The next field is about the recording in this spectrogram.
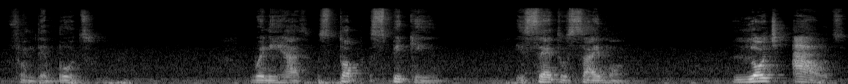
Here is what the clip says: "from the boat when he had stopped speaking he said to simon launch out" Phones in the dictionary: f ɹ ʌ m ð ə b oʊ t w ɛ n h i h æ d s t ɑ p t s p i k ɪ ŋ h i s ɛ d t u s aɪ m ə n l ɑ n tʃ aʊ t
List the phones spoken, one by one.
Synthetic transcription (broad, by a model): f ɹ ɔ m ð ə b oʊ t w ɛ n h i h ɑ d s t ɑ p t s p i k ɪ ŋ h i s ɛ d t u s aɪ m ə n l ɑ n tʃ aʊ t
